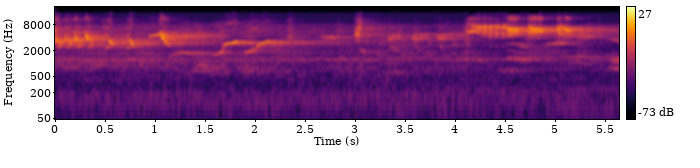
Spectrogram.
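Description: Orange-headed thrush singing a rich, fast run of varied whistled phrases, with sliding notes and quick trills. Fainter high chirps sound in the background.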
